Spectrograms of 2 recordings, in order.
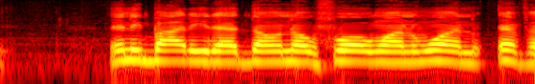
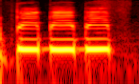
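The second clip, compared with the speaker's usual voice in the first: high, louder beep-beep sound; imitated beeper; 5 dB louder than usual. Telling the crowd his beeper went off, high electronic beeps. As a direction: chirp it like an old pager. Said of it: "Beeper, y'all".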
